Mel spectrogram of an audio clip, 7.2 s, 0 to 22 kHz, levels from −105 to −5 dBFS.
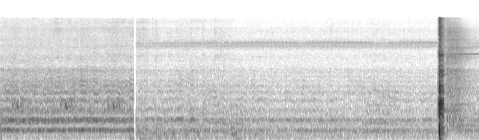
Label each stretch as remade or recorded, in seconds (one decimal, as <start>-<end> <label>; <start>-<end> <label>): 0.0-1.6 recorded; 1.6-3.5 remade; 3.5-7.2 recorded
